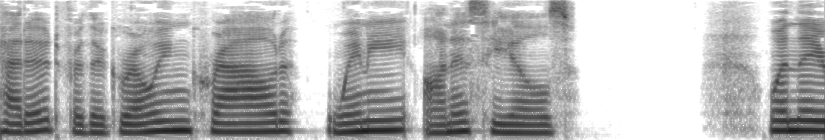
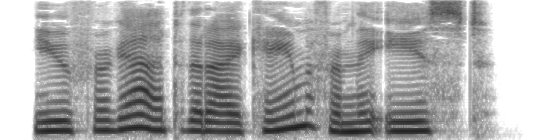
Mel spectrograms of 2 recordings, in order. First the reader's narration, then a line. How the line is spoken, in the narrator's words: Rose said dryly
